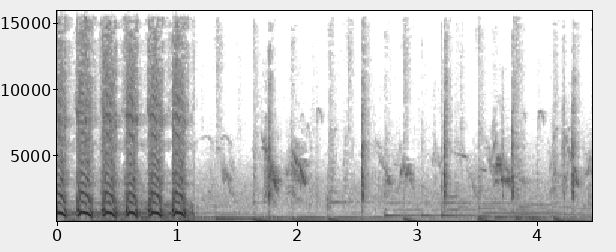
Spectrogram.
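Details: Laughing kookaburra (Dacelo novaeguineae) laugh: a quick burst of five loud, hoarse, rhythmic cackling notes, then soft background music takes over.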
